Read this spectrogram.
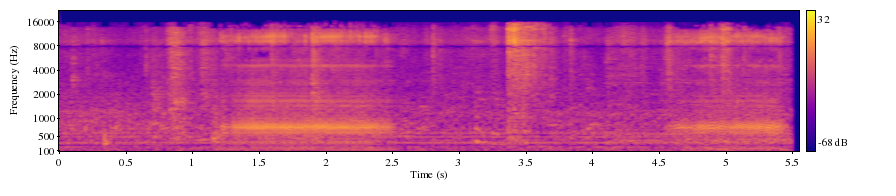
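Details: Light snoring from a dog taking a nap: soft, whistling nasal snoring breaths with faint snuffles.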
